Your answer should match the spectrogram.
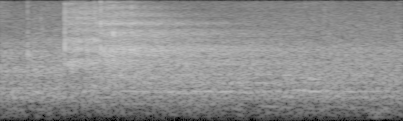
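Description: A sharp, ringing ping from a hit during ice hockey play, about half a second in, fading out quickly over the murmur of voices in the rink.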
